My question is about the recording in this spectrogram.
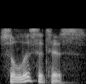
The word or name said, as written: solicitous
